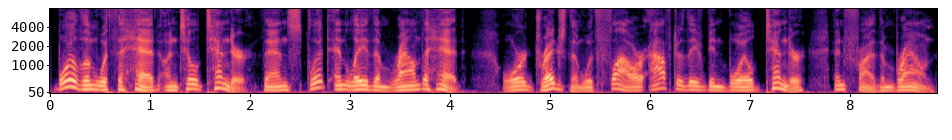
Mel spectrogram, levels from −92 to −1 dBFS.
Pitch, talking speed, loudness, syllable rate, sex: 125 Hz, 205 wpm, -18 LUFS, 4.5 syllables/s, male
